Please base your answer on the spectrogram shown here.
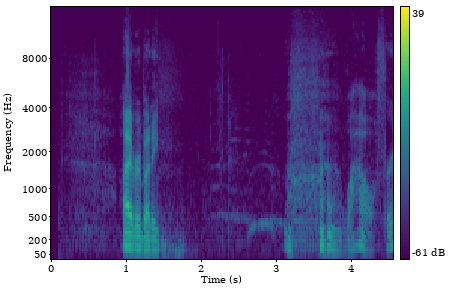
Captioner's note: shouts from audience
